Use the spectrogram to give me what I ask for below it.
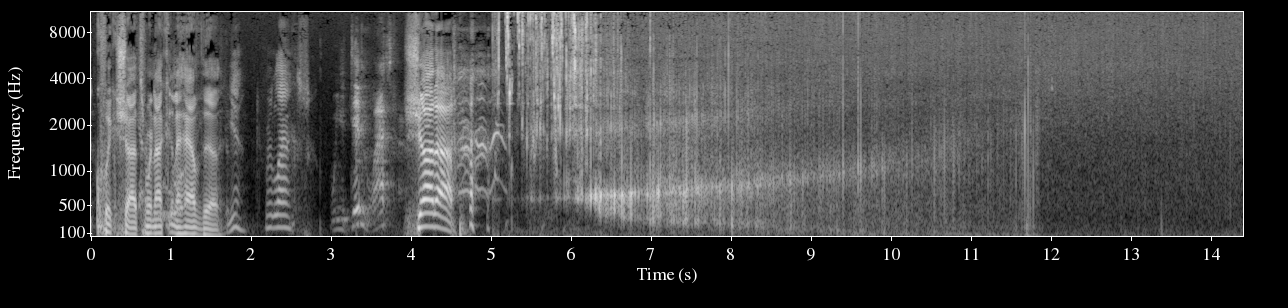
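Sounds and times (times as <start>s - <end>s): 
speech: 0.2s - 5.4s
raspberry imperial stout poured into a glass: 5.0s - 12.0s
glassy clink: 5.1s - 10.0s.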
